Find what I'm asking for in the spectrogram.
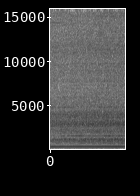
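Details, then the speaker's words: Electric grinder powdering turmeric (khamin chan) after a few shakes. The steady high whine gets stronger with no rattling of chunks, which shows the turmeric is fully powdered and the grinder can be stopped. "ทีนี้ก็ปั่นจนกว่ามันมันจนกว่ามันเสียงมันจะวิ้วๆๆๆๆๆๆๆนนะครับเห็นมยอ่าอ่าและๆเริ่มแรงลเริ่มแรงขึ้นะถ้ามันไม่มีเสียงก๊อกแก๊กก๊แกกกแๆนี่แสดงว่ามันเป็นผงละครับ"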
